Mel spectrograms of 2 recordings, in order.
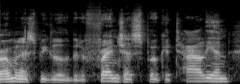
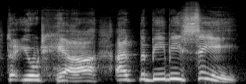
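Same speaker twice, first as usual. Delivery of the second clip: Queen's English; 6 semitones higher than usual. Shown as a demonstration. Recalling the English taught at school, Queen's English. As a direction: put on a BBC announcer's British English.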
